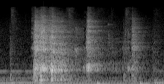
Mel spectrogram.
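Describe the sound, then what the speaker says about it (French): A set of makeup brushes is grabbed and shaken, giving a few short clattering rattles close by, about three quick bursts within under two seconds. "Désolée pour le bruit, j'attrape mes pinceaux,"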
